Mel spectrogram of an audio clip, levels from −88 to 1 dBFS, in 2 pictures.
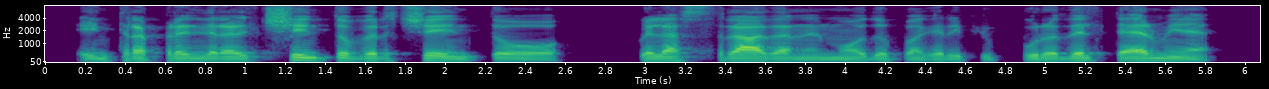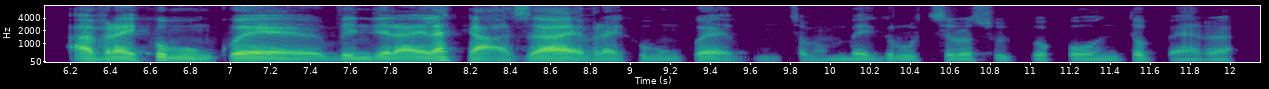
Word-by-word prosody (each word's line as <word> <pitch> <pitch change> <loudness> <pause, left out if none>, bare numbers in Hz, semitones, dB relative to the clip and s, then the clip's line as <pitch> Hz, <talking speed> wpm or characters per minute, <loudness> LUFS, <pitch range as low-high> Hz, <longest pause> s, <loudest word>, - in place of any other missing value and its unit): e 90 - -5
intraprendere 105 +1 0
al 100 0 -1
100% 100 -7 0 0.3
quella 100 0 +1
strada 100 0 +3
nel 85 -1 -6
modo, 90 0 -4
p - - -27
magari, 85 0 -4
più 85 - -15
puro 95 -1 -1
del 120 +4 0
termine, 100 -8 +1 0.3
avrai 100 -1 +4
comunque 85 -2 +2
venderai 95 +2 +1
la 145 - +5
casa - - +3
e - - +1
avrai, 75 0 -5
comunque, 70 0 -7
mhmm, 70 - -22
insomma 65 0 -17
un 70 +1 -14
bel 75 +1 -7
gruzzolo 80 0 -9
sul - - -15
tuo - - -11
conto 75 0 -9
per 70 0 -11
95 Hz, 155 wpm, -25 LUFS, 80-100 Hz, 0.3 s, la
